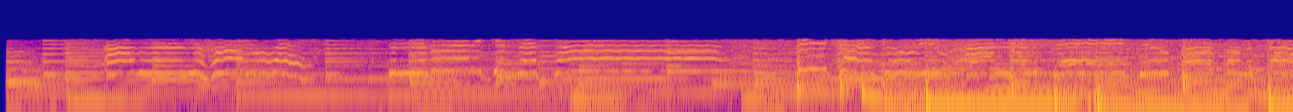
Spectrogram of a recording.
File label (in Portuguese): ESPOSO F; Dia Dos namorados; fem; Telemensagens 2017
